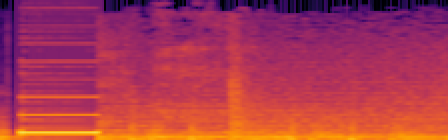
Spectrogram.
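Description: Colour-bar test tone: a short, very loud steady beep lasting about half a second, then background music with a steady beat.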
